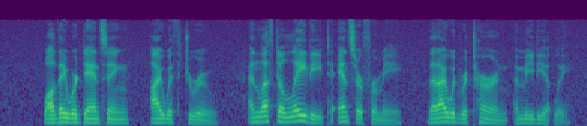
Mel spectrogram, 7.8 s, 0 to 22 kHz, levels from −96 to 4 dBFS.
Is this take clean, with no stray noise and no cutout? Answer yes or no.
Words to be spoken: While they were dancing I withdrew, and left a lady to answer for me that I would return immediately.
yes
